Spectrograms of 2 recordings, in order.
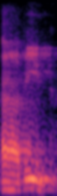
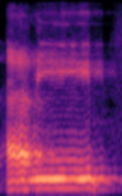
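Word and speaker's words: آمين: നമ്മൾ പറയരുത് വലാീൻ ആമീൻ ചെറിയൊരു ഗ്യാപ്പ് ഇട്ടുകൊണ്ട് ആമീൻ ആമീൻ എന്നല്ല ആമീൻ ഈ പ്രാർത്ഥനയ്ക്ക് നീ ഉത്തരം നൽകണേ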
